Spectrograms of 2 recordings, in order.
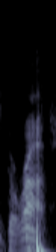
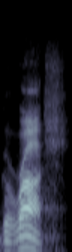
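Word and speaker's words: garash: The next word is garage. I'll draw this line up here. Garage. Not garage but garage. Ga by itself singular. The character ra and the character sha are connected is pronounced garage. Garage.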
